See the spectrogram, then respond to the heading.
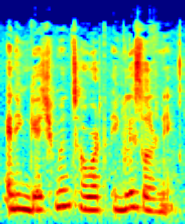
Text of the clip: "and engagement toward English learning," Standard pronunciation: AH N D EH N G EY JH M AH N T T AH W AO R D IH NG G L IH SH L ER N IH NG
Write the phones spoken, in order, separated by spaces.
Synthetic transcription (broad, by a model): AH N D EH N G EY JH M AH N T S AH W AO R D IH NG G L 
